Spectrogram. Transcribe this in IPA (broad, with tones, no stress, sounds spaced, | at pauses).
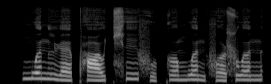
m w ə˦ n l ɥ ɛ˨˦ pʰ ɑ˨˦ ʊ̯ t͡ɕʰ i˦ f u˨˩ k ɤ˦ m w ə˥˨ n f ɤ˨˦ ʂ w ə˦ n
